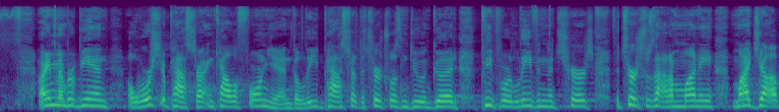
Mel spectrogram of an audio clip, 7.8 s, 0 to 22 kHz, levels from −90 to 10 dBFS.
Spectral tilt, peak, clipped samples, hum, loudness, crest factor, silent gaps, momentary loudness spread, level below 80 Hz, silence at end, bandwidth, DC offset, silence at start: -4.5 dB/octave; -4 dBFS; under 0.1%; none; -23 LUFS; 20 dB; none; 5 LU; -74 dBFS; 0 s; 18 kHz; under 0.1%; 0 s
